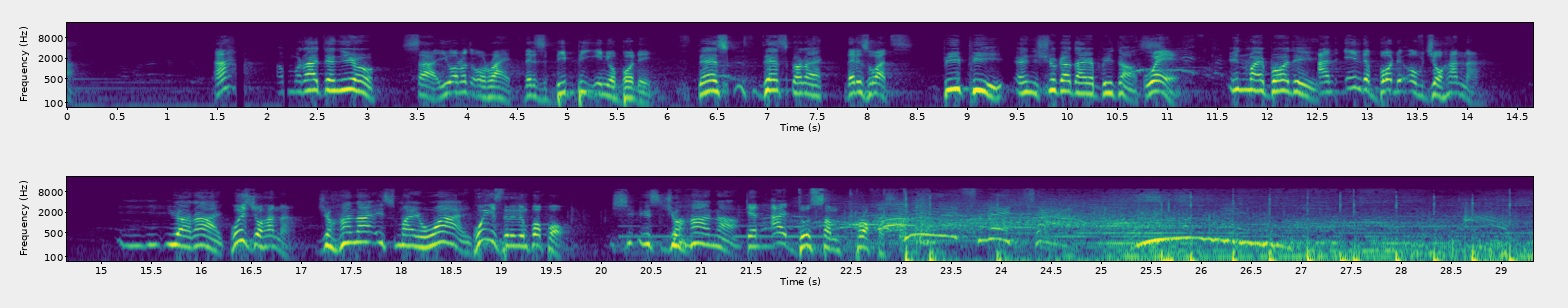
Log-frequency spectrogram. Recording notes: LIVE MID WEEK SERVICE| ECG CHURCH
